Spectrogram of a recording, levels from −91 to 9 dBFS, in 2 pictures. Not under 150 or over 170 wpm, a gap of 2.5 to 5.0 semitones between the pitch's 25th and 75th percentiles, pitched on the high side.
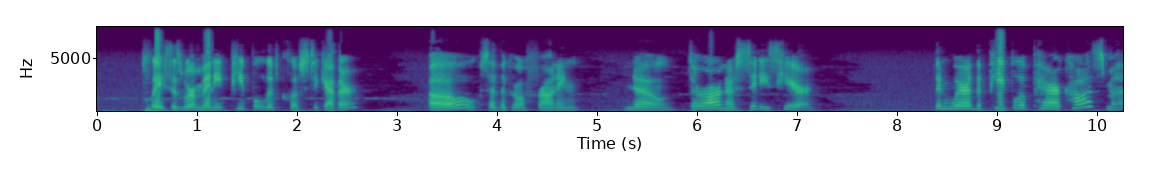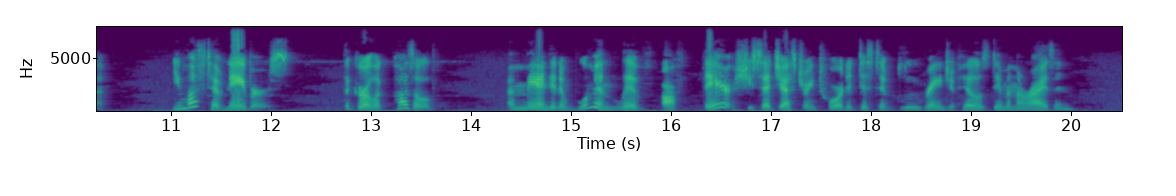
No: average, 160 wpm; wide, 5.6 semitones; high, 205 Hz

